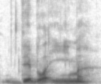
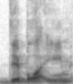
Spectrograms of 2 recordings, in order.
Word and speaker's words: Diblaim: took gomer daughter of diblaim remember there are no diphthongs in hebrew although i'll say in like that sometimes but just gives me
